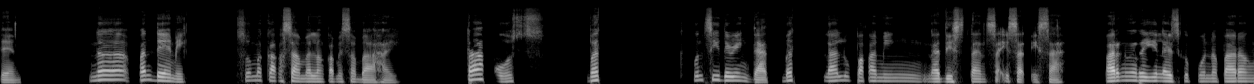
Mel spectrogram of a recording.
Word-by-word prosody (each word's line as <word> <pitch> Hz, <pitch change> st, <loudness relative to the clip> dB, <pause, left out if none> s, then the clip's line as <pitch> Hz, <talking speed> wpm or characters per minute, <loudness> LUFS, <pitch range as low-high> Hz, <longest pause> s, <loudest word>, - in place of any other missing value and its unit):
then, 105 Hz, -2 st, -2 dB, 0.7 s
na 215 Hz, +4 st, +3 dB, 0.2 s
pandemic, 175 Hz, -, +3 dB, 0.5 s
so 180 Hz, -, -7 dB
magkakasama 160 Hz, -6 st, 0 dB
lang 135 Hz, -1 st, 0 dB
kami 130 Hz, 0 st, -4 dB
sa 125 Hz, 0 st, -2 dB
bahay. 100 Hz, -2 st, -3 dB, 0.7 s
Tapos, 155 Hz, -, 0 dB, 0.4 s
but -, -, +4 dB, 0.9 s
considering 190 Hz, -4 st, 0 dB
that, 105 Hz, -3 st, +3 dB, 0.2 s
ba't 185 Hz, +1 st, 0 dB, 0.2 s
lalo 175 Hz, +2 st, -1 dB
pa 165 Hz, -, +1 dB
kaming 155 Hz, -4 st, -5 dB
na-distance 130 Hz, -1 st, +1 dB
sa -, -, -3 dB
isa't -, -, +2 dB
isa. -, -, -1 dB, 0.4 s
Parang 165 Hz, +4 st, +6 dB
na-realize 170 Hz, -5 st, +2 dB
ko 150 Hz, -, -7 dB
po 145 Hz, 0 st, -7 dB
na 140 Hz, 0 st, -3 dB
parang 140 Hz, 0 st, +2 dB
155 Hz, 130 wpm, -25 LUFS, 135-180 Hz, 0.9 s, Parang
